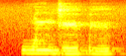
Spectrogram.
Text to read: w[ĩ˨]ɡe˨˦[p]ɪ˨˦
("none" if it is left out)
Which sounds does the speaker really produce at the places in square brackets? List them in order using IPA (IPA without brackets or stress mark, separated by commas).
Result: ĩ˦, ɓ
